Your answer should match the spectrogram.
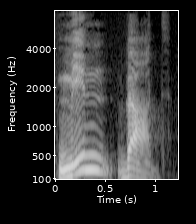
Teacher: ان انا ببدل النون الساكنه او التنوين بميم، عشان كده اقلاب، بقلب النون الساكنه والتنوين الى ميم وبخفي بعد كده الميم في الباء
